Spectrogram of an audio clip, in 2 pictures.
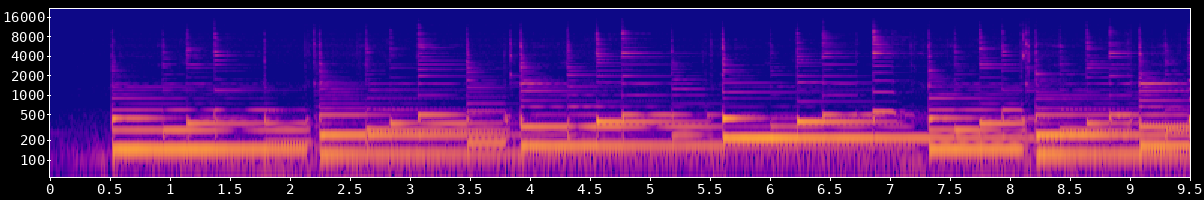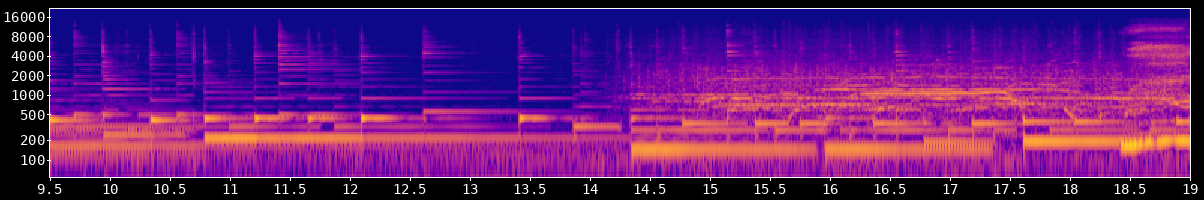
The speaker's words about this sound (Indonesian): Ia mengambil nafas panjang. Lalu, ia mulai memetik gitarnya.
